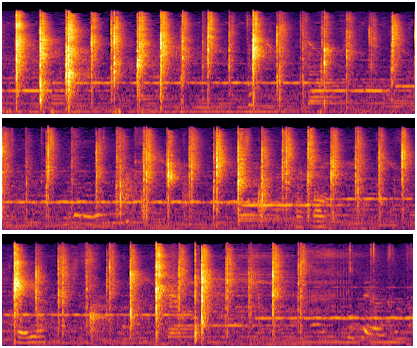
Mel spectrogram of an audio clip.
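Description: Two children's hands clapping together in a fast rhythmic clapping game, about five claps a second, thinning out near the end. Background music with long held notes plays underneath.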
